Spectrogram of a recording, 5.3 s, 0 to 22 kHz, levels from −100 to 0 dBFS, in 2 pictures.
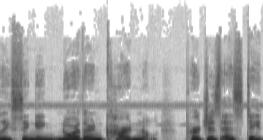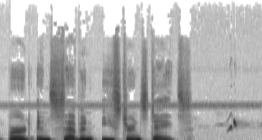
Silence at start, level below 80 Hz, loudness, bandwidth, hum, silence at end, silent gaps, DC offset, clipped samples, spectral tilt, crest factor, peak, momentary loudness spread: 0 s; -62 dBFS; -20 LUFS; 17.5 kHz; none; 0.25 s; none; under 0.1%; under 0.1%; -6 dB/octave; 14 dB; -6 dBFS; 13 LU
